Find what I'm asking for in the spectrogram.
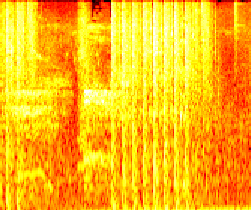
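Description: Rapid bursts of automatic gunfire in a military shooter video game, dense and continuous, repeated shots stacking with a steady rhythm and loud throughout.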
